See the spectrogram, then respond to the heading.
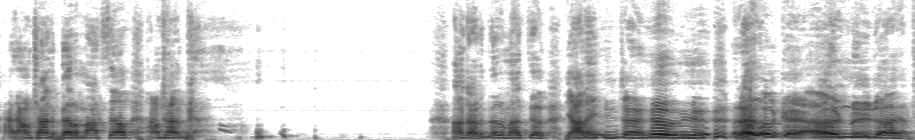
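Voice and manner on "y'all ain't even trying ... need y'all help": loud, high, crying outburst; emotional outburst. Retold or imitated. Daughter wailing at her parents, loud and tearful. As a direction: wail it like a hurt child. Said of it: "all that emotionalism".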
